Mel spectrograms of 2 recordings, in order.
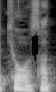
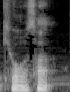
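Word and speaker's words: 胸鎖: で、えっ、ー、と、これで今日さって読みます。胸の鎖って書いて今日さ。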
